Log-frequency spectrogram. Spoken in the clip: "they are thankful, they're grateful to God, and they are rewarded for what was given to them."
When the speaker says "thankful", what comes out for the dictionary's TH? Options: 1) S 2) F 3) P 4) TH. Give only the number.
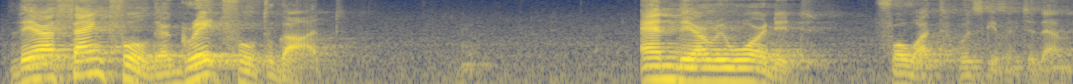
4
